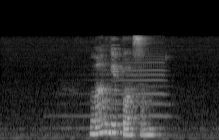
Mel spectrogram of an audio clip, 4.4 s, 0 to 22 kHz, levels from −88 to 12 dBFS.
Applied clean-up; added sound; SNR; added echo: none; Brass instrument; 19 dB; reverberation time 0.5 s.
